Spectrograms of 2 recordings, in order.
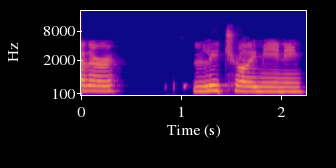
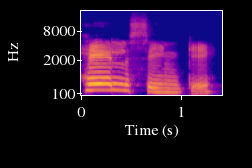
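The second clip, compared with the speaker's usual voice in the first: "Helsinki" slowly, strongest on "Hel"; stress on first syllable; 2 semitones higher, slower than usual. Shown as a demonstration. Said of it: "it's the strongest".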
